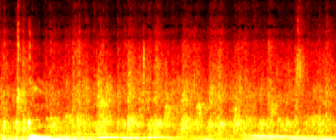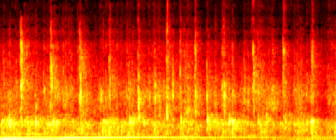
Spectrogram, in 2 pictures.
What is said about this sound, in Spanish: Otro aplauso fuerte a Dios.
